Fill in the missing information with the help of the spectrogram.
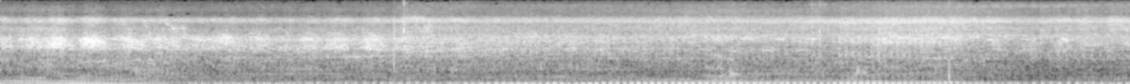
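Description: An engine running with a low, fast, even throb that grows louder through the middle and then eases off.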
